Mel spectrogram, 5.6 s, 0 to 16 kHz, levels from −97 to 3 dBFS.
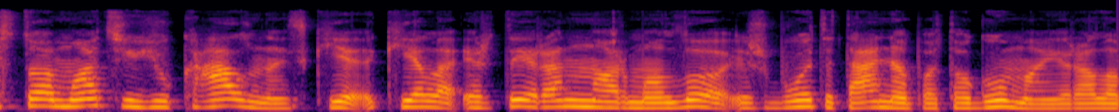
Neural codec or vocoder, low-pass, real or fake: none; 10.8 kHz; real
